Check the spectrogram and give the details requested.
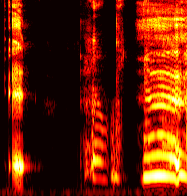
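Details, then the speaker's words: Mother's hiccups while talking to her baby: a brief abrupt hiccup followed by short voiced infant-like sounds; hiccups. "I can't help the hiccups. They just come out. They're a pretty funny one too, huh?"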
